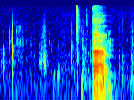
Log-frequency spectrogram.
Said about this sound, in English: And so, hold on, taking a sip of my water.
